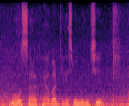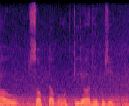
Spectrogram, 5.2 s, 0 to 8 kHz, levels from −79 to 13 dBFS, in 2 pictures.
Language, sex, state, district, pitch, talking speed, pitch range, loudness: Odia, male, Odisha, Sambalpur, 145 Hz, 125 wpm, 140-155 Hz, -14 LUFS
